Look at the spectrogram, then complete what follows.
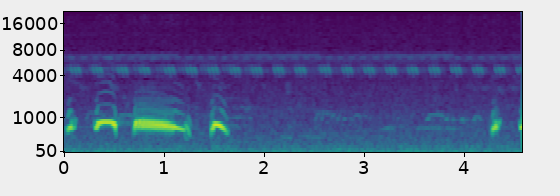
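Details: Lure spotted dove calling at daybreak to find a mate. One full cooing phrase: two short notes, a long falling coo, then a short final note. After a pause, the next phrase begins. A regular faint high ticking runs throughout.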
